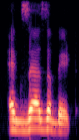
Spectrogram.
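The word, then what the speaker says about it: exacerbate: तो यह वर्ड है एग्जज़बेट। इसमें आर थोड़ा साइलेंट रहेगा। एग्जजाबेट।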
